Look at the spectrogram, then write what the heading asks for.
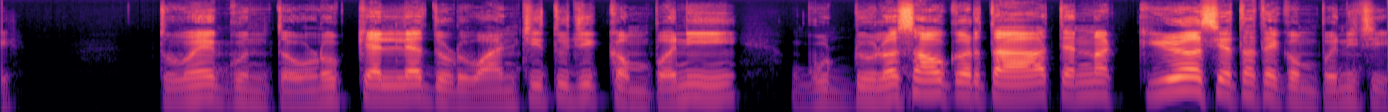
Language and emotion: Goan Konkani, disgusted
